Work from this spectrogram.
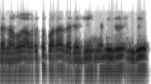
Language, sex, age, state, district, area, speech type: Malayalam, male, 60+, Kerala, Alappuzha, rural, conversation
